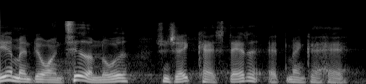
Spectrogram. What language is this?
Danish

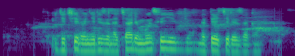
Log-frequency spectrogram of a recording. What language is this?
Kinyarwanda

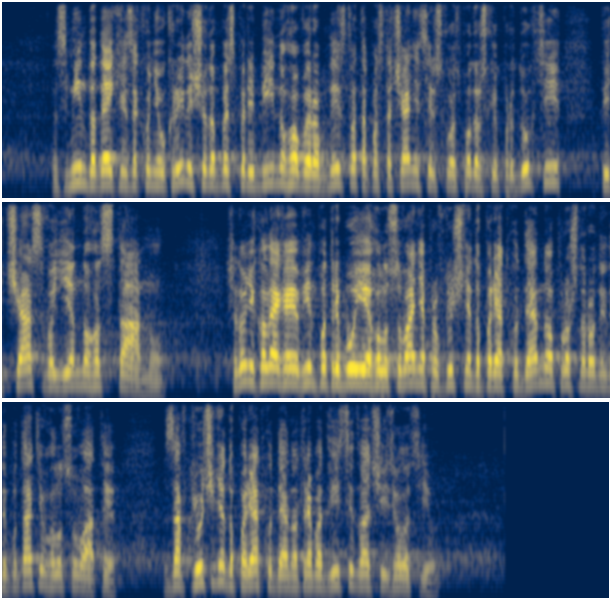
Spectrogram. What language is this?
Ukrainian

